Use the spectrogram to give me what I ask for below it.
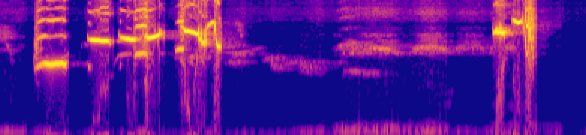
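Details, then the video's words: Oriental magpie-robin 'gacor full isian' lure song: four strong, ringing whistled notes in quick succession, a soft murmuring lull with low background rumble, then one final bright burst. "kacer gacor full isian memancing kacer malas bunyi menjadi gacor"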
